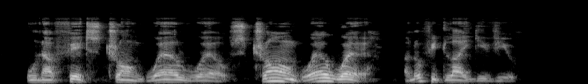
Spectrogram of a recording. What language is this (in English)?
Nigerian Pidgin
